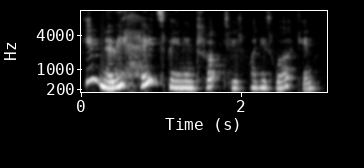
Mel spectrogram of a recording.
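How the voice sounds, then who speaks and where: Woman as a strict mum, clipped and scolding, lively pitch, storybook parent. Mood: firm. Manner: brisk and scolding. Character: firm, no-nonsense mother.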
